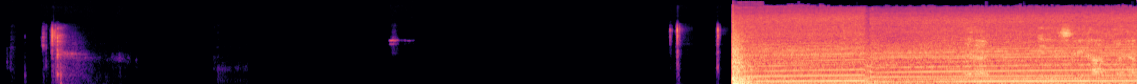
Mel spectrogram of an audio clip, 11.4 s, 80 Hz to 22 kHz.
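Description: Corvette GT3 race car in the iRacing sim at Fuji Grand Prix, silent at first apart from a few faint ticks, then a loud sustained engine drone bursting in near the end, holding steady with a slight shift in pitch as it accelerates.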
